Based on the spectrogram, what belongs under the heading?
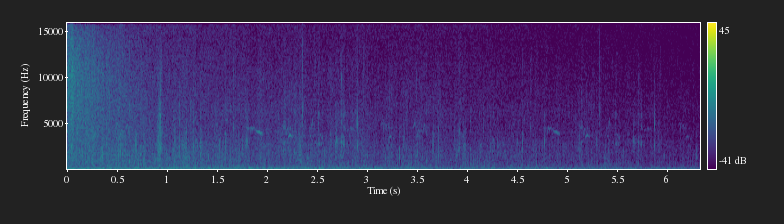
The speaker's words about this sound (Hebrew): לפתע נפל פגז במרכז השטח הרפואי. הסורים המשיכו בהפגזה כבדה.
